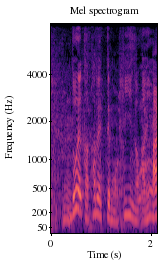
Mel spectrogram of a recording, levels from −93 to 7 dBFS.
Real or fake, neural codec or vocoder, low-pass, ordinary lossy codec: fake; codec, 16 kHz, 4 kbps, FunCodec, trained on Chinese and English, 50 frames a second; none; none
